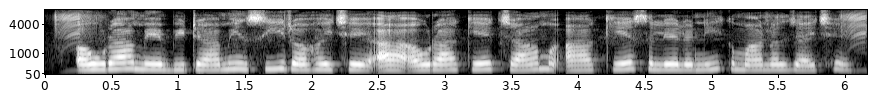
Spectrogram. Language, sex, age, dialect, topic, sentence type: Maithili, female, 25-30, Bajjika, agriculture, statement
